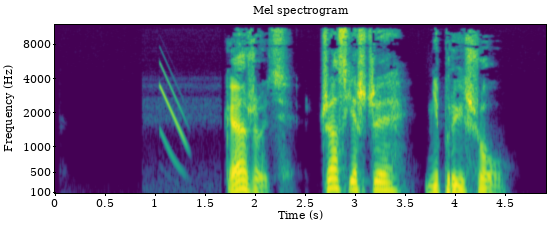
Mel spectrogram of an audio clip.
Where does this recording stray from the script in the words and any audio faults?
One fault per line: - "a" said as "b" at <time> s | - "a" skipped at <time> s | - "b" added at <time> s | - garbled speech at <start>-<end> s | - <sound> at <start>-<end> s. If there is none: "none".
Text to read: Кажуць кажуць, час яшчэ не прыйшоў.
- chirp at 1.0-1.4 s
- "кажуць" skipped at 2.2 s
